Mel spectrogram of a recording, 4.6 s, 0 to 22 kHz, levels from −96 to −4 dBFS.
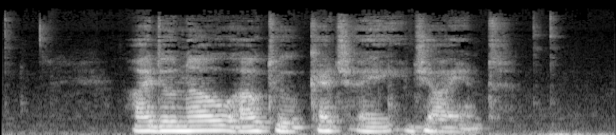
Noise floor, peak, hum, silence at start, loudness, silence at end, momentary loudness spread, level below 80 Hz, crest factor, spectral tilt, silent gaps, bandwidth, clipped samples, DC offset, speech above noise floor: -46 dBFS; -2 dBFS; none; 1 s; -14 LUFS; 0.05 s; 16 LU; -42 dBFS; 14 dB; -7 dB/octave; none; 13.5 kHz; under 0.1%; under 0.1%; 32 dB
